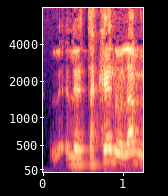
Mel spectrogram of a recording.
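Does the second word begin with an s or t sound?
t. The second word begins with a t sound. It means to set the world right.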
